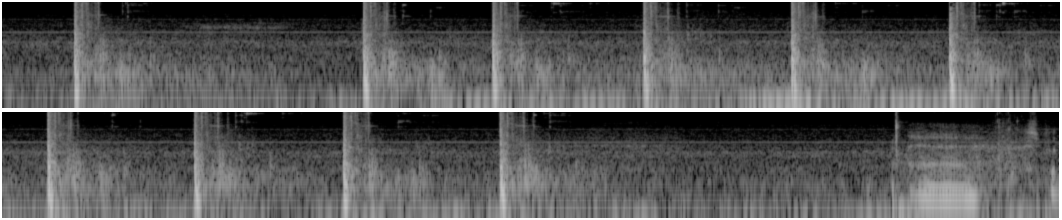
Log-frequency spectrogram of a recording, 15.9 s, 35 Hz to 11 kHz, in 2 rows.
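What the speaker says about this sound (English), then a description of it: "Right, so let's go back to the M4. We've got suppressor off, Let's do 10 rounds." Ten separate unsuppressed M4 rifle shots in Ghost Recon Breakpoint, loud sharp cracks spaced about a second apart at a steady pace, with a brief clatter of other game sound at the end.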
